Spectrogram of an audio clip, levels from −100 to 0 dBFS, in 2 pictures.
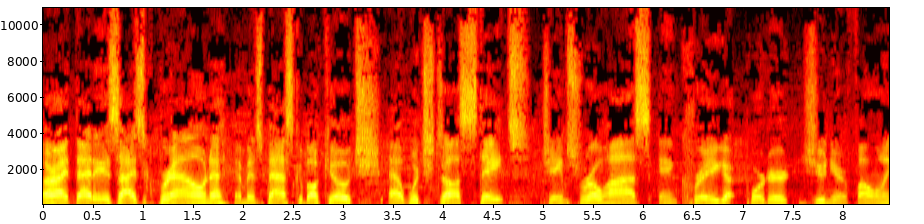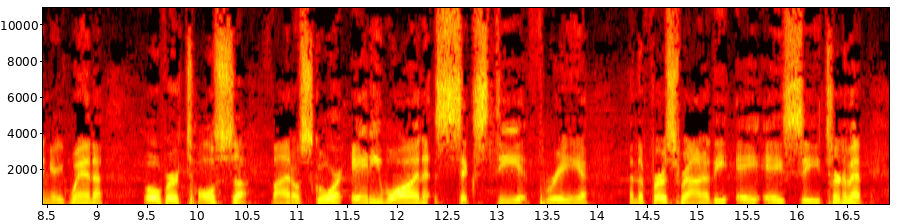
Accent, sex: American, male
